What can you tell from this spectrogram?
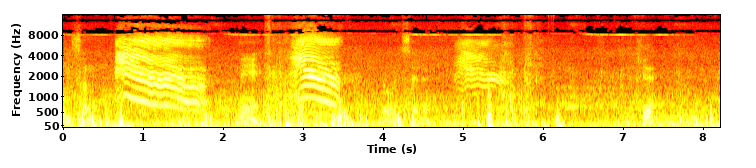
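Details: Hungry stray yellow cat living on the street, crying with drawn-out harmonic meows: three clear wavering calls near the start, middle and five-second mark, each about a second long, over low outdoor rumble and faint human voices.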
